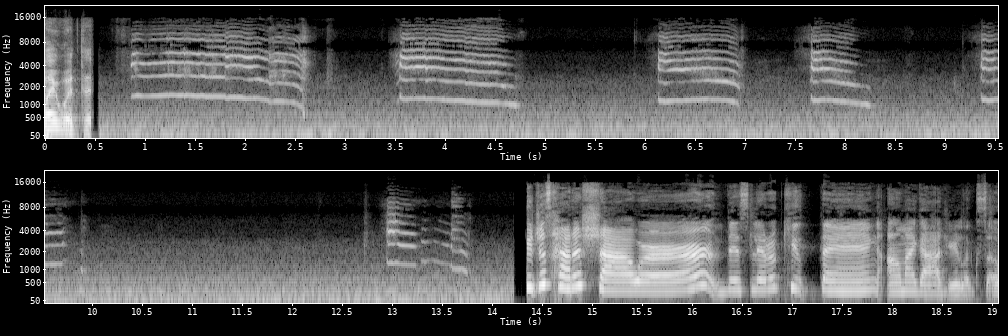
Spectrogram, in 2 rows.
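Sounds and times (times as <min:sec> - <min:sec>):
cat meowing: 0:00.8 - 0:02.8, 0:03.4 - 0:04.8, 0:06.0 - 0:08.4, 0:09.2 - 0:10.0, 0:12.8 - 0:13.8.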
